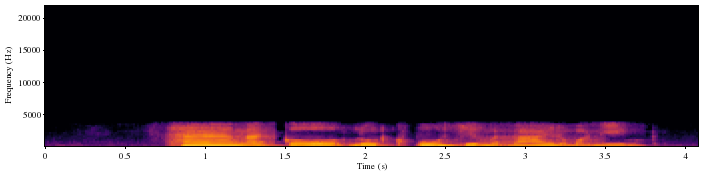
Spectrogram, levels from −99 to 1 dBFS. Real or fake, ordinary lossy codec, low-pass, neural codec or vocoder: real; AAC, 16 kbps; 3.6 kHz; none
